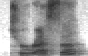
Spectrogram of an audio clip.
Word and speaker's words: Teresa: speak with is miss teresa domain it's uh pronounced teressa but her name is spelled like teresa and she is the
